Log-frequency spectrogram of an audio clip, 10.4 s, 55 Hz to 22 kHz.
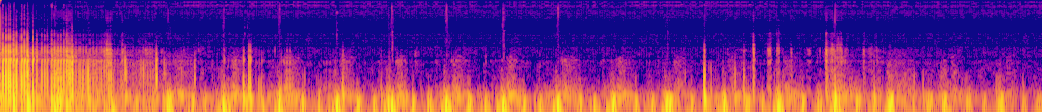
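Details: Own heart recorded with a stethoscope, about 109 a minute, with an added low thump before beats (possible S4, uncertain) and a soft murmur; the extra sound was gone later that day.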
